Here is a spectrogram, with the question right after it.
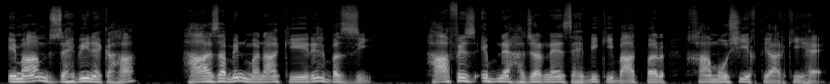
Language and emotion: Urdu, neutral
